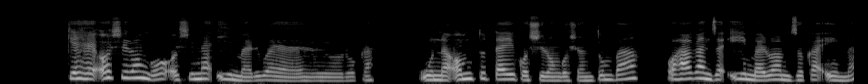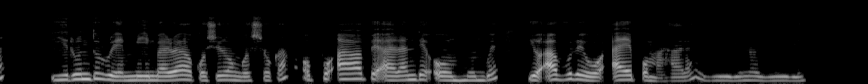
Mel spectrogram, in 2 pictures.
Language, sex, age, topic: Oshiwambo, female, 18-24, finance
